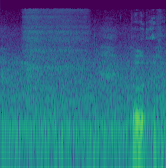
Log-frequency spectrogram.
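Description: A man's audible breath lasting under a second, a short rush of air, over a steady low room hum. A brief vocal sound follows near the end.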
